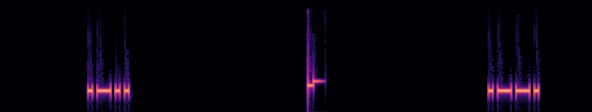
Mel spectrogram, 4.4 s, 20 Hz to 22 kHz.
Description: Morse code, heard as a keyed tone, about 35 wpm, 700 Hz. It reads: L P
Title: Single Letters - Phonetic Pronunciation 35wpm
